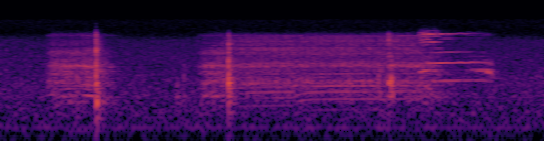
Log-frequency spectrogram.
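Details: Two sibling cats, brother and sister, indoors in Osaka, Japan, playing hard with a cat coin bank, pushing and prying its lid; three drawn-out meows with rich harmonics, each opening with a sharp click, a final meow rising at its end.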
